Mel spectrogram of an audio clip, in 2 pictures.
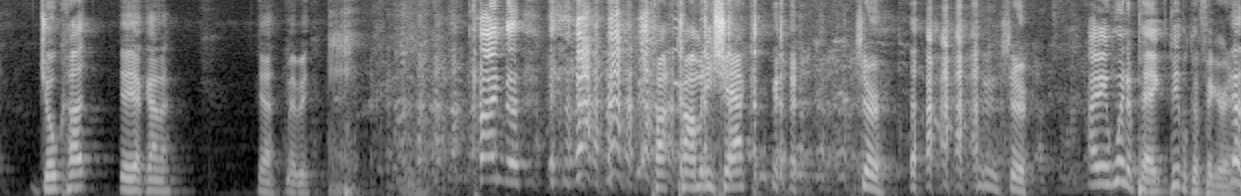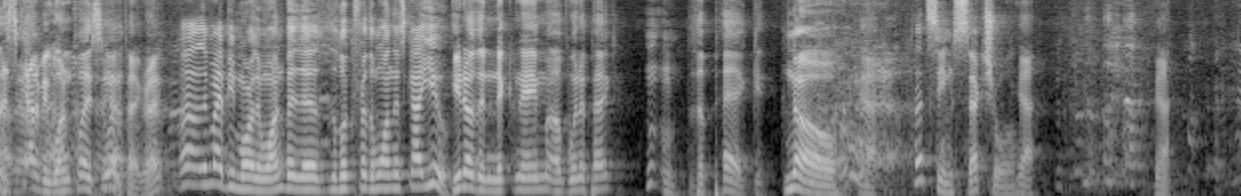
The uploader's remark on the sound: Live from the NerdMelt Showroom in Hollywood.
